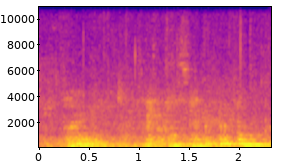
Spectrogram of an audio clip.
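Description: Audience applauding, a dense crackle of many hands clapping.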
